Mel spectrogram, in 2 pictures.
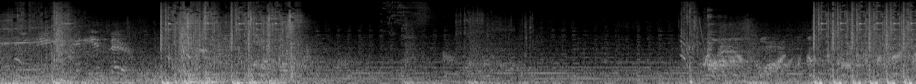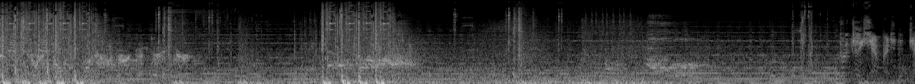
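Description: Gunfire from Cerberus troops crackles through a Mass Effect 3 firefight, dense bursts and impacts layered with game music while voices call out over the din.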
